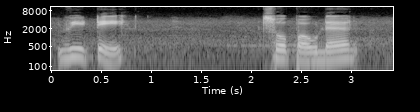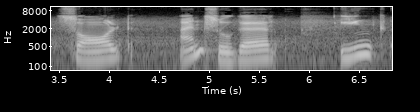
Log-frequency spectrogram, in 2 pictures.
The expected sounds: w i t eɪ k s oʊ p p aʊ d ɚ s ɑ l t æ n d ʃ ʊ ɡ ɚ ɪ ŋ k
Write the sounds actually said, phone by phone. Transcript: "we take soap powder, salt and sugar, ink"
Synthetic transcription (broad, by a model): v i t eɪ k s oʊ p p aʊ d ɚ s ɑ l t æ n d s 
